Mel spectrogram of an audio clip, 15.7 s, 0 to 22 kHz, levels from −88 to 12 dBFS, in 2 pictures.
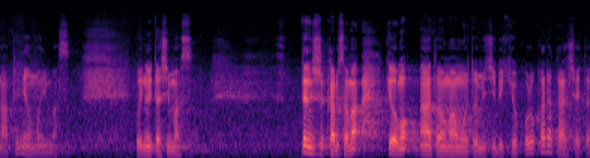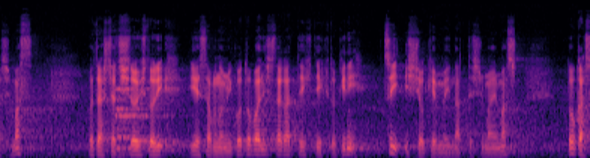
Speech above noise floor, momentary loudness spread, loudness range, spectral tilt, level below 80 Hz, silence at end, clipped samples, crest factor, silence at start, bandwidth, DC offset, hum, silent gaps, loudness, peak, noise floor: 23 dB; 21 LU; 8 LU; -2 dB/octave; -74 dBFS; 0 s; under 0.1%; 28 dB; 0 s; over 20 kHz; under 0.1%; none; none; -27 LUFS; -2 dBFS; -52 dBFS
